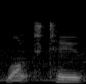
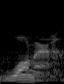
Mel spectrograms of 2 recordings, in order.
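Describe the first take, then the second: First: Both words are said fully and separately. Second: The two words merge into one reduced word. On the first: "the way we say that" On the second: "we often say wanna"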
